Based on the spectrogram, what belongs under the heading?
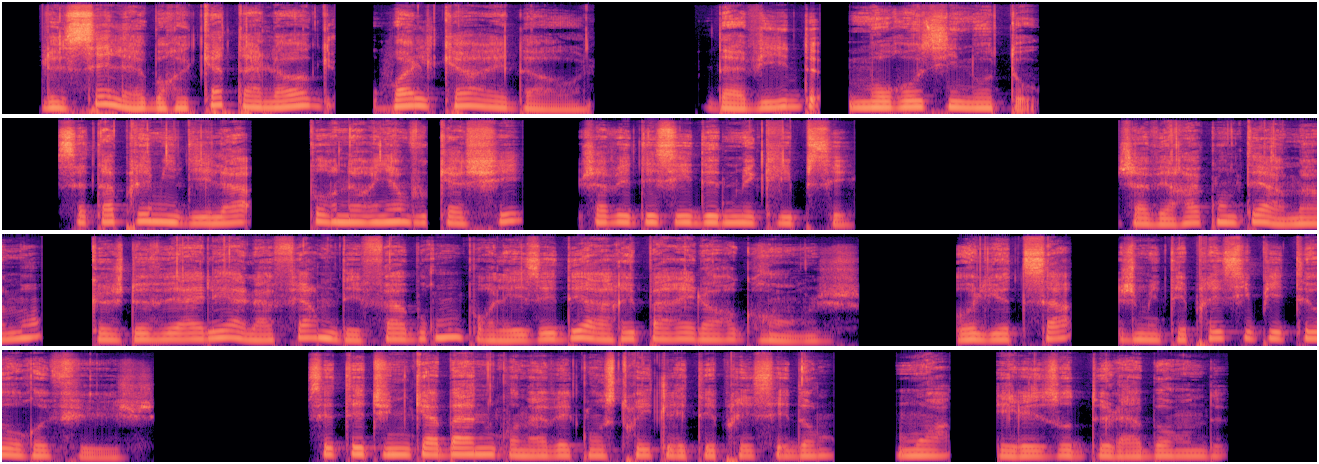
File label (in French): lecture audio; demo voix narration audio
